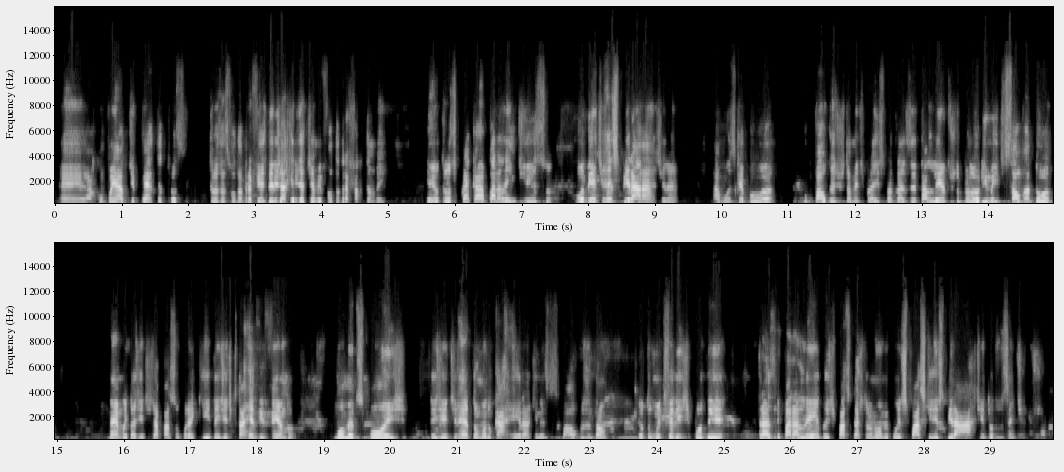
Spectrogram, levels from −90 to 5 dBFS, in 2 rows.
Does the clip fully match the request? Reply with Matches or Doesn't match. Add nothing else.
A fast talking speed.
Matches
